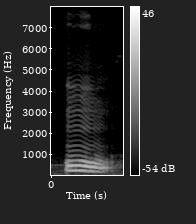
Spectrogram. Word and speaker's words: 우: To pronounce u, first gently add some tension to your lips and round them into a small circle. 우, 우, 우.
